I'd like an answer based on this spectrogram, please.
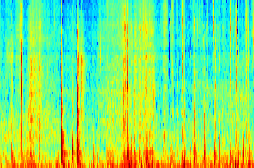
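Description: Scattered small clicks and knocks of plastic wiring connector clips on a fuel pump hanger being handled and worked by fingers to release them.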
